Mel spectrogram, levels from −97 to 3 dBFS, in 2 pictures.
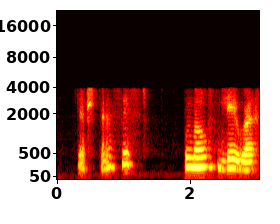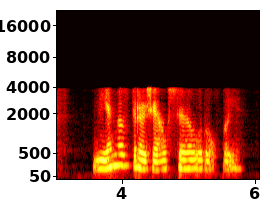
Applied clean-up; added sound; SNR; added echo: neural mask model DeepFilterNet 3.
